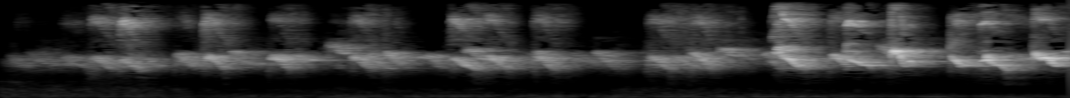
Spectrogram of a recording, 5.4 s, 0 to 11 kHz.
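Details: In very humid, warm weather on 26 March 2022, a white-eye delivers a long run of high, thin, sweet twittering notes that grows louder toward the end, over a soft low background rumble.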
